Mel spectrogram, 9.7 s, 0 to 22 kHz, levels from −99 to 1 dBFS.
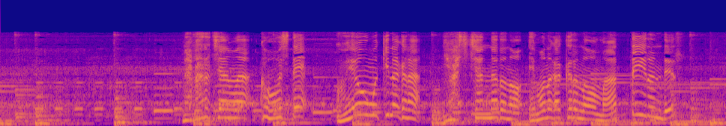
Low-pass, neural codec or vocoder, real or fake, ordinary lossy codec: none; none; real; none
